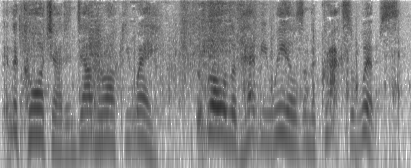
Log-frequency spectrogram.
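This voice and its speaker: A man's voice: high voice, a little fast, background noise. An actor playing a terrified young Englishman, a captive close to madness, giving fraught dramatic speech in a radio horror play. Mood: dread. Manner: fraught, dramatic diary narration.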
